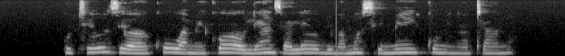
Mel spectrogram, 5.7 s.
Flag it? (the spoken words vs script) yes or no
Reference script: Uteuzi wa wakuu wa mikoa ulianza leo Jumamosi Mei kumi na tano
no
